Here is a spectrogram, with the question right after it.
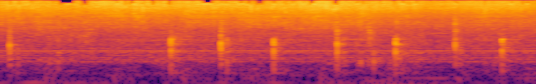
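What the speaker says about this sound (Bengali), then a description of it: "টমেটো কুচিটা দেওয়ার পর একটু নাড়াচাড়া করব তেলের সাথে।" Chopped tomato fries in oil while a utensil stirs it, roughly eight sharp scraping taps at an uneven pace over a constant sizzle, close and with no talk.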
